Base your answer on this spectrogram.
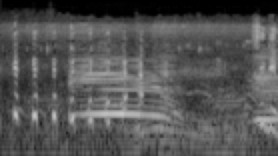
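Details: Cattle at bull race training for a kerapan sapi event in Pamekasan. Four quick sharp knocks lead into a long, steady moo that fades away, then another brief moo starts at the end.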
